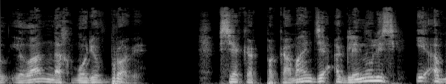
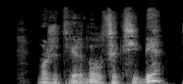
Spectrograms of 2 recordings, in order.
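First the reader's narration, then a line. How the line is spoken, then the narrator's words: Trembling voice. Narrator (Russian): спросил кто-то дрожащим голосом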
